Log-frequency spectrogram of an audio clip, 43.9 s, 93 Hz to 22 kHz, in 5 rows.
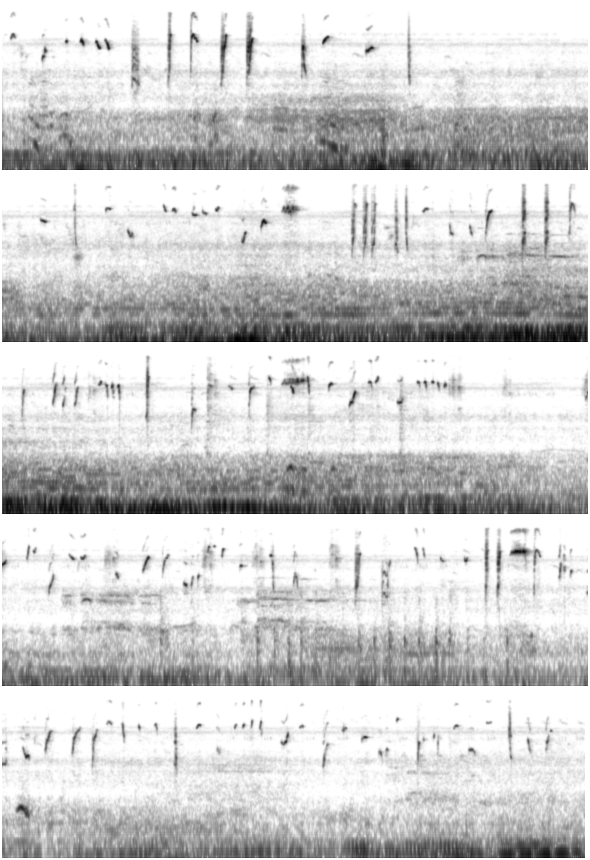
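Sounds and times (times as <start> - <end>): songbird chirping: 0.0 - 43.9.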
